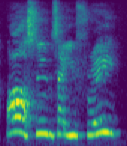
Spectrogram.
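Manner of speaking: high, loud reassuring call; crying out. Acted. Stickman calls up to the stuck Santa, loud and high. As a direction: shout up to reassure. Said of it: "cries Stickman".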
